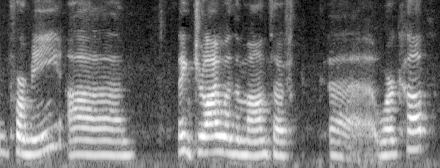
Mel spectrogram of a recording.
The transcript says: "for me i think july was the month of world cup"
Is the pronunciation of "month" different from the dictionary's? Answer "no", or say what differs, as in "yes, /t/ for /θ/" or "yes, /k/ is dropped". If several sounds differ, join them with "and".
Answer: no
